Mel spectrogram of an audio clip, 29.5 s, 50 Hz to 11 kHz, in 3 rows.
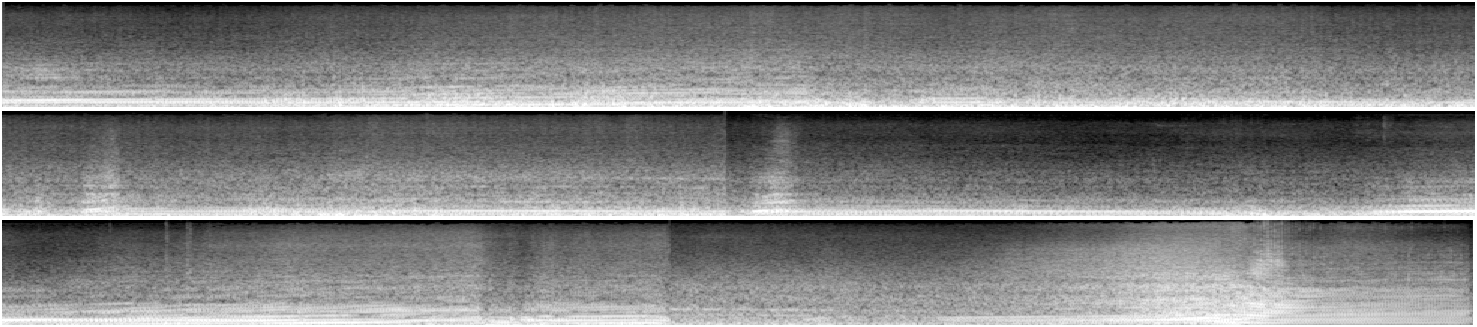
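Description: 2022 Ford Mustang Mach 1's 5.0-litre V8, fitted with a Steeda aftermarket mid pipe and factory active exhaust, heard from inside the cabin as it runs up through the gears of its six-speed manual. The revs climb in each gear and drop at each upshift, then jump up again on a downshift. Near the end a Mustang V8 drives past outside, swelling to the loudest point and then fading away.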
